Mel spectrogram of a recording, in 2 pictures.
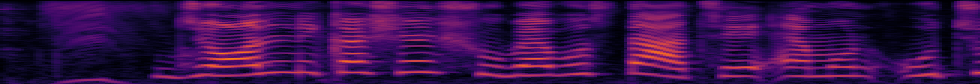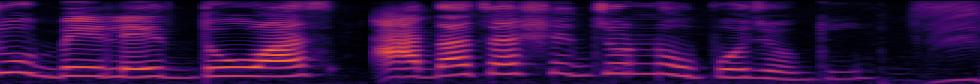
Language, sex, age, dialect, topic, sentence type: Bengali, female, 18-24, Standard Colloquial, agriculture, statement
